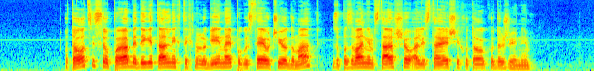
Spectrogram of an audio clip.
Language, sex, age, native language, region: Slovenian, male, 18-29, Slovenian, Primorsko-notranjska region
